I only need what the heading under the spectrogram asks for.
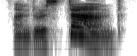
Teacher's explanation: we have two unstress syllables followed by a stressed syllable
